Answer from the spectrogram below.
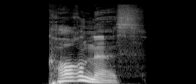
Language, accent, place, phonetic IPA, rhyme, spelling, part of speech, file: German, Germany, Berlin, [ˈkɔʁnəs], -ɔʁnəs, Kornes, noun, De-Kornes.ogg
- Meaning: genitive singular of Korn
